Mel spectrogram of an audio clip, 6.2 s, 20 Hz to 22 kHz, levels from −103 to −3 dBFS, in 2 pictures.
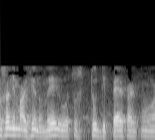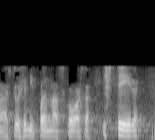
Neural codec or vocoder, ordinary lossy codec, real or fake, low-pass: none; MP3, 16 kbps; real; 3.6 kHz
